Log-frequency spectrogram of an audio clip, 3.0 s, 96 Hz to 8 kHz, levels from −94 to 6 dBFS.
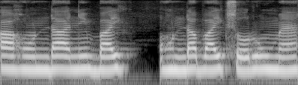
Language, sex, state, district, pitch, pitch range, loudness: Marwari, male, Rajasthan, Nagaur, 215 Hz, 210-215 Hz, -12 LUFS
